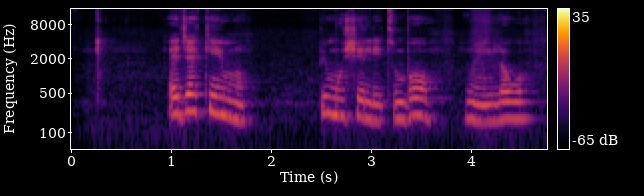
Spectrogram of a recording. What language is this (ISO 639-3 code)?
yor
